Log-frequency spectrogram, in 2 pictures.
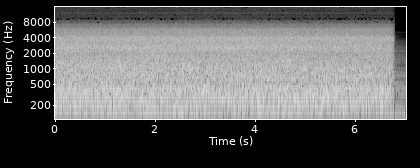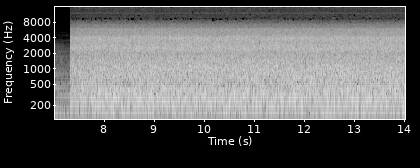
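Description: Waterfall cascading over rock steps: a steady, full rush of falling water. It cuts out for about half a second near the middle, then carries on.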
